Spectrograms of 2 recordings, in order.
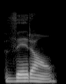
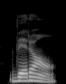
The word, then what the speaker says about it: verão: And the word for summer in Portuguese is verão. Hear that sound at the end, verão. It's kind of nasal, right? That's all thanks to that little squiggle over the A.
